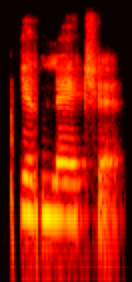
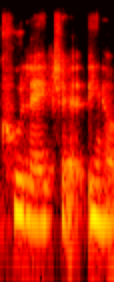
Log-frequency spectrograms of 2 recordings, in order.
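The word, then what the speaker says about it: kleicha: Its correct pronunciation is gilleche, and kuleche, like it's the same thing.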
